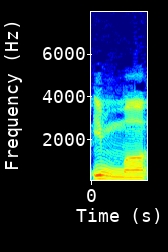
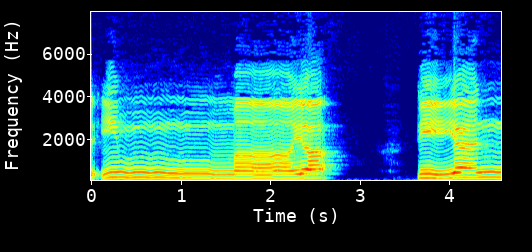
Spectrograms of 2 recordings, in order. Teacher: wajibul gunnah, wajib dengung, kadar panjang 2 harakat.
